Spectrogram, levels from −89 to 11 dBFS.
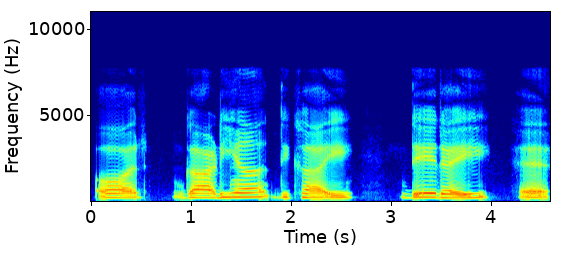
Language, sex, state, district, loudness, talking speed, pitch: Hindi, female, Himachal Pradesh, Shimla, -13 LUFS, 80 wpm, 225 Hz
